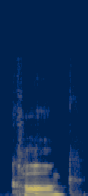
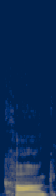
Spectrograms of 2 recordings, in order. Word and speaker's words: conch: Uh that the word conchk is pronounced conchk. It is spelled co n c. It is spelled conch.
